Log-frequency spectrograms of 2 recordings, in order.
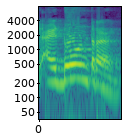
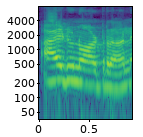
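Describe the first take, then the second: First: The negative is contracted into one syllable. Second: The negative is said in full as two words. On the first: "short में ऐसे आई डोंट" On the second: "ऐसे ना बोल के"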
